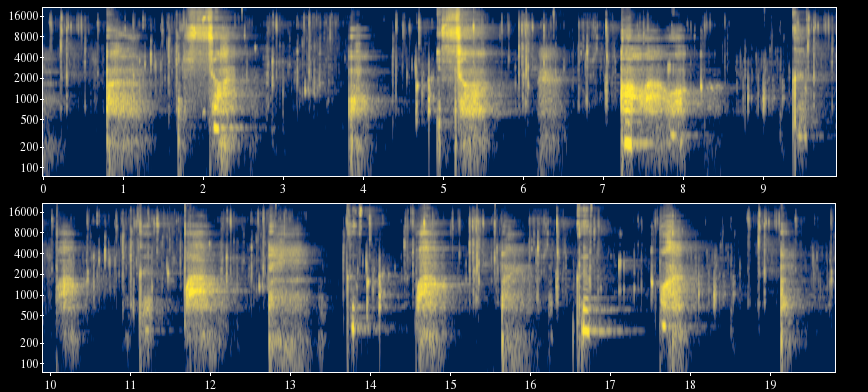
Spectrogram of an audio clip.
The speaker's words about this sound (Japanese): よく泡立てて、ぐっちゅぐっちゅ、くっぽくっぽ、ぐっちゅぐっちゅ、ぐっちゅぐっちゅ。タオルをもぎゅもぎゅ。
